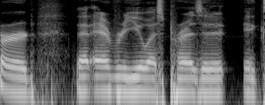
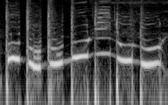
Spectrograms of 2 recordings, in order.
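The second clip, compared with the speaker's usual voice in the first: toy robot voice. Pretend. Robot beeping noises.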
